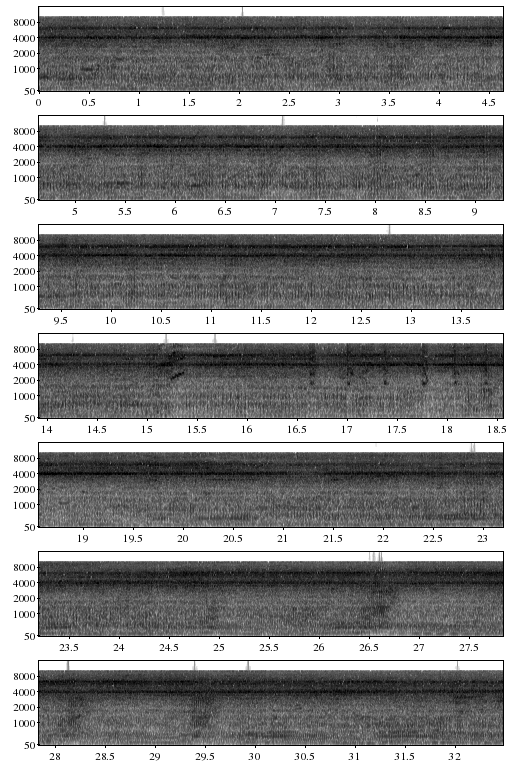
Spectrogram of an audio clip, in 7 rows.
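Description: Several speedway motorcycles' 500 cc single-cylinder methanol engines running at the start line, loud and steady, their pitch rising and falling as the riders blip the throttles.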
